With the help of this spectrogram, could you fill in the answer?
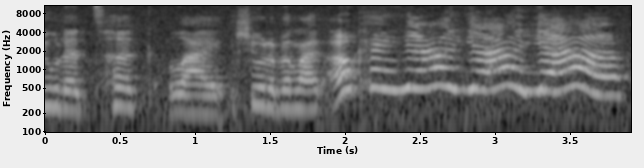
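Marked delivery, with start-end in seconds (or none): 1.9-3.8 high, loud, stretched-out imitation of a keen flirt; hammed-up gushing yes; mock eagerness. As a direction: squeal agreement, dragging each word. Imagining friend eagerly flirting back.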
